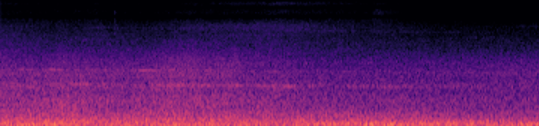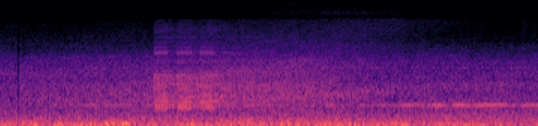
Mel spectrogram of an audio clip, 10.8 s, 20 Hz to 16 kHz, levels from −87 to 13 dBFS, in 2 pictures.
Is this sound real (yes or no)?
no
